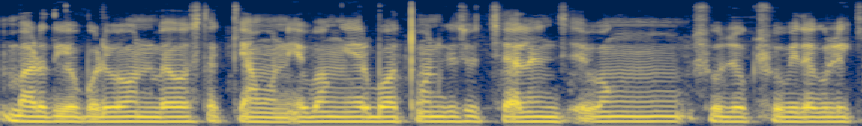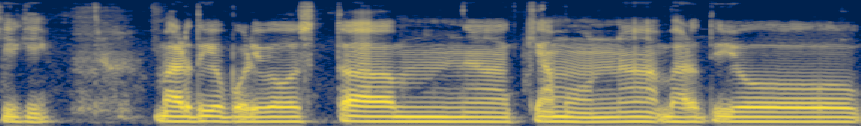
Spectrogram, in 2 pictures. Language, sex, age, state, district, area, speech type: Bengali, male, 18-30, West Bengal, Birbhum, urban, spontaneous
